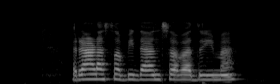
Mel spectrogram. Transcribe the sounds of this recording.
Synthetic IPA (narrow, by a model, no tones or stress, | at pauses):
raɽ̃asʌbid̪ʱansʌbʱad̪ujma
